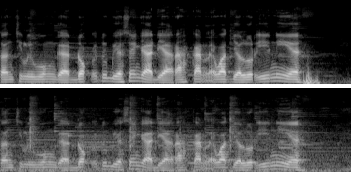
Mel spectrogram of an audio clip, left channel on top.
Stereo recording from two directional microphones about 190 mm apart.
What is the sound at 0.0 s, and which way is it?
Speech, 35° left (ahead or behind).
